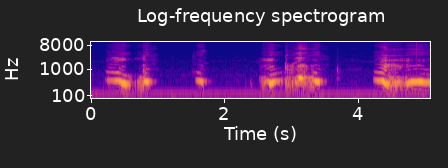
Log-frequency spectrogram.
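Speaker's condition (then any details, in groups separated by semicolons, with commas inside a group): Cerebral palsy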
